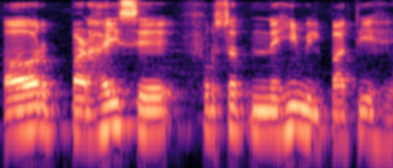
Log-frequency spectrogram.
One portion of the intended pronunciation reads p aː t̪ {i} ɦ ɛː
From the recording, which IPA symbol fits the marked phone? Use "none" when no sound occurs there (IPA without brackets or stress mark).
i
